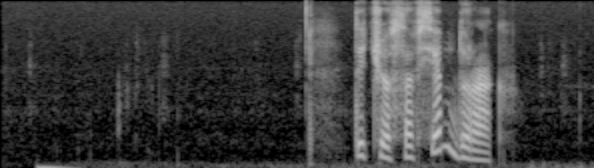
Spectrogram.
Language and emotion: Russian, angry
